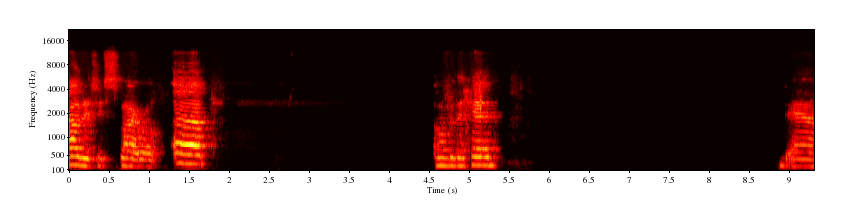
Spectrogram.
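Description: An older woman speaks calmly and close by, in short phrases with pauses.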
